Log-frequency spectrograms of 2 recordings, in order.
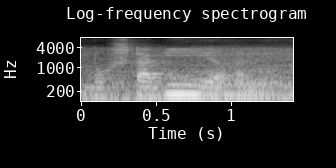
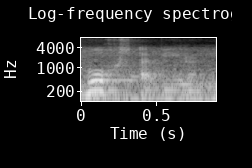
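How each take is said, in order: First: The stress falls on the 'bie' syllable. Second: The stress falls away from the 'bie' syllable. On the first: The speaker calls it right. "tapi buchstabieren" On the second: The speaker calls it wrong. "bukan buchstabieren"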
